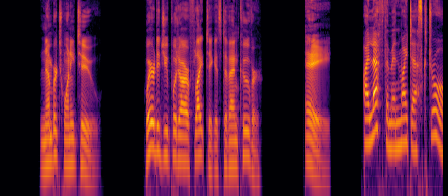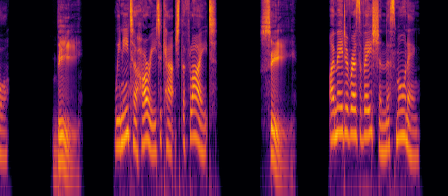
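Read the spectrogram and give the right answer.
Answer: A: I left them in my desk drawer.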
